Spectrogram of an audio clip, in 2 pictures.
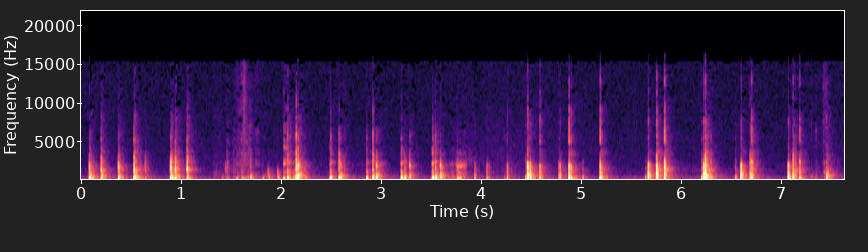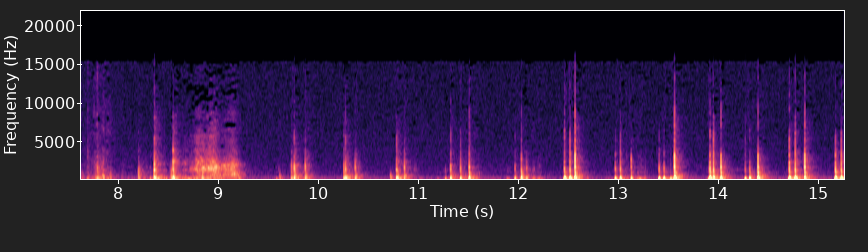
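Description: A small, hollow white-and-green printed cardboard skincare gift box, seemingly still closed, is held in the hands close to the microphone and tapped and scratched with the fingertips and nails. Quick, dry, hollow taps come in an uneven stream, about two per second, with a low thump and almost no ring. A brief scratchy rustle of nails across the surface sits in the middle of the clip.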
